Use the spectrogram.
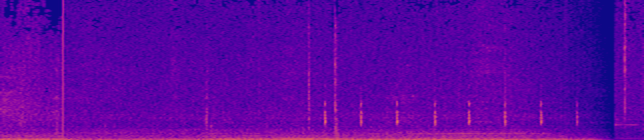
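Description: A car drives along with a steady low engine and road rumble heard from inside, close and continuous, with a repeated light ticking partway through before the noise drops away at the end.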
